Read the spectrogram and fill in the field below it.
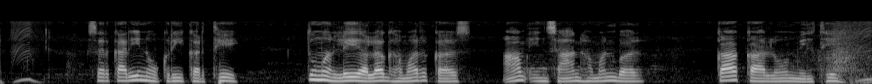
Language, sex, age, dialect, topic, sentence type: Chhattisgarhi, male, 18-24, Eastern, banking, question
